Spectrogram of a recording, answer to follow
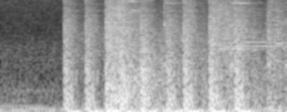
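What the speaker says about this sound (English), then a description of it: "They're shooting at me." Rapid bursts of gunfire in the Freeman Guerrilla Warfare video game erupt suddenly after a quiet start, loud and dense, with repeated shots in quick succession like automatic fire, no voices over it.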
